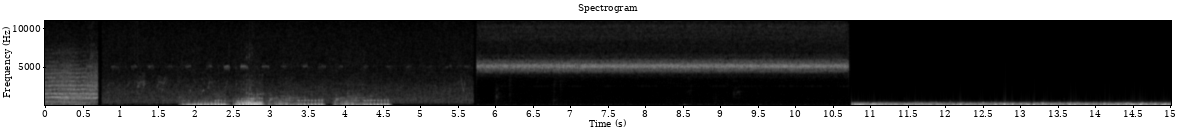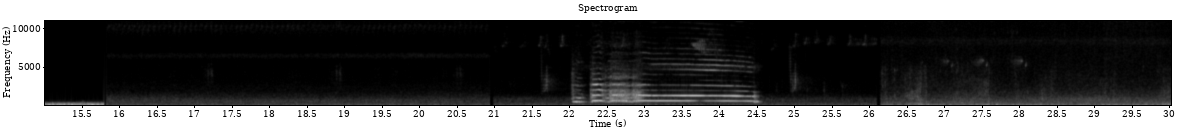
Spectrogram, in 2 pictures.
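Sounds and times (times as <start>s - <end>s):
rooster crowing: 22.0s - 24.6s.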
